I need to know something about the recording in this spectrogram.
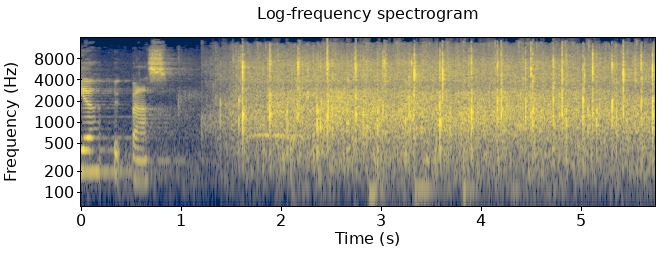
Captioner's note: audience applauding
